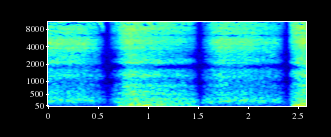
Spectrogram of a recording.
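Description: Loud, noisy breathing in and out, as in a breathing exercise in a radio advert about smog and clean air. Heavy airy breaths run almost continuously, broken by three brief pauses.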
